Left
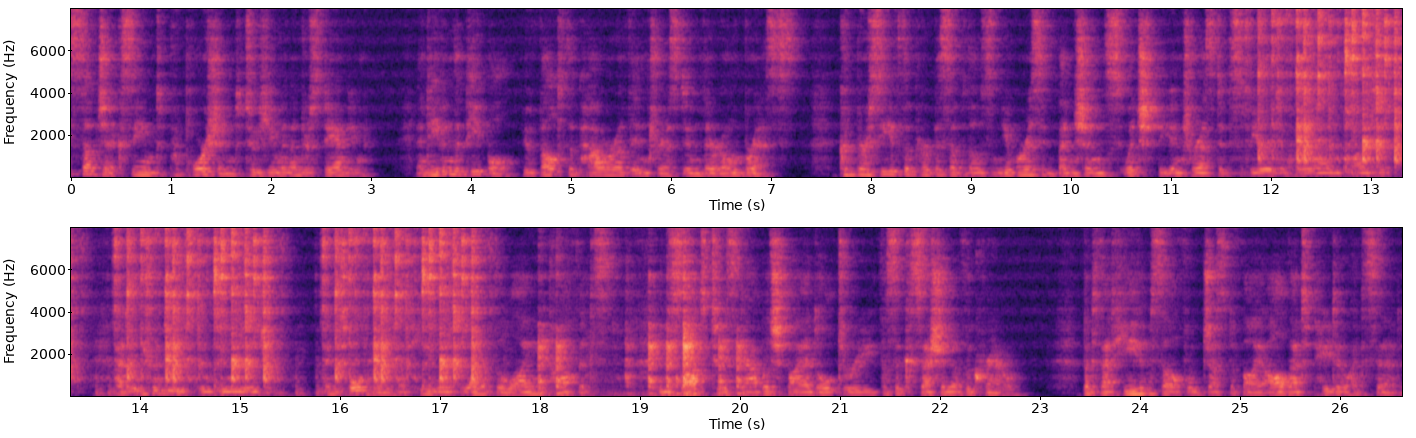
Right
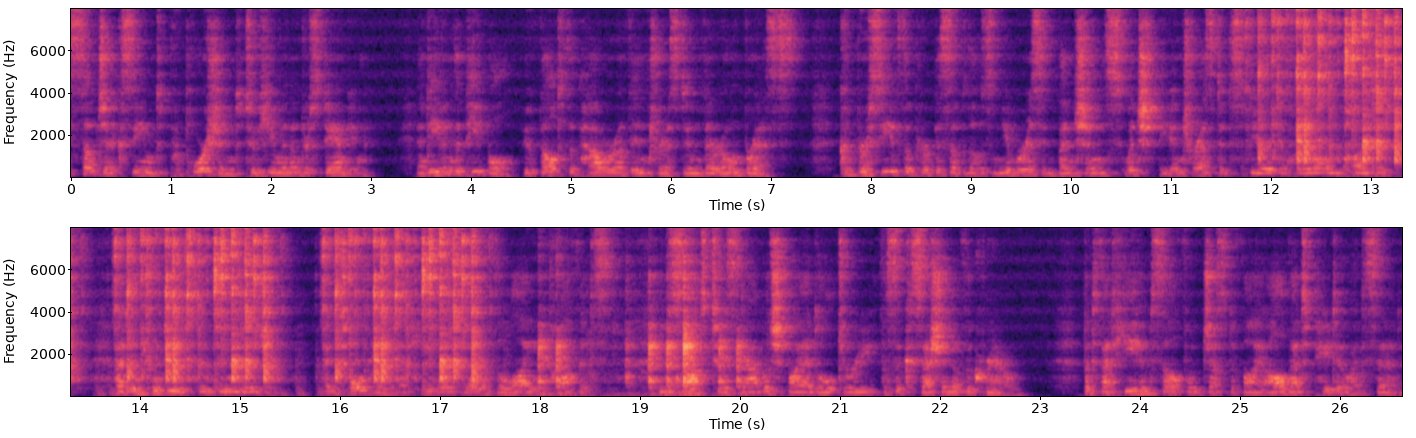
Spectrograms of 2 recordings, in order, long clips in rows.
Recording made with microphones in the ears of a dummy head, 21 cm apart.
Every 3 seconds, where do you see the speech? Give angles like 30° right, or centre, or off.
60° left, 60° left, 60° left, 40° left, centre, 30° left, 60° left, 60° left, 60° left.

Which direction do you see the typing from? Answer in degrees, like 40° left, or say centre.
70° left.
